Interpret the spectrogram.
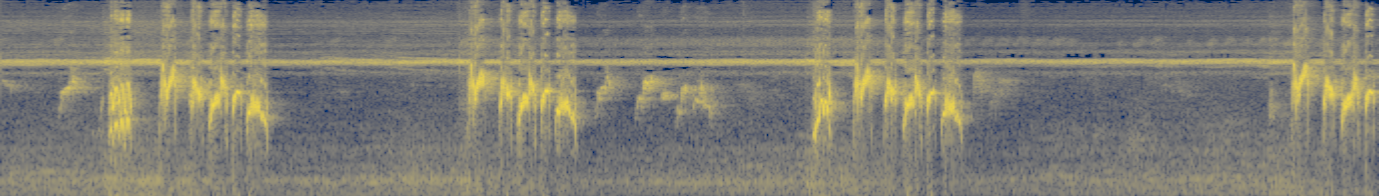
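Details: Red-whiskered bulbul morning song used to train a wild-caught bird; four near-identical phrases of five or six bright, falling warbled notes, repeated roughly every two and a half seconds, steady high hum throughout.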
